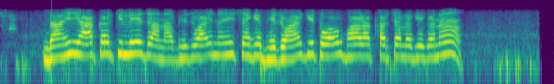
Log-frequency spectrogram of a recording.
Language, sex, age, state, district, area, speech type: Hindi, female, 60+, Uttar Pradesh, Pratapgarh, rural, conversation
